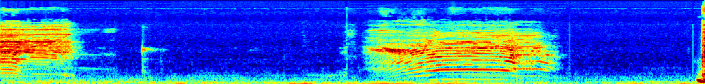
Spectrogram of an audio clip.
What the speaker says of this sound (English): Why are you listening to cows?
